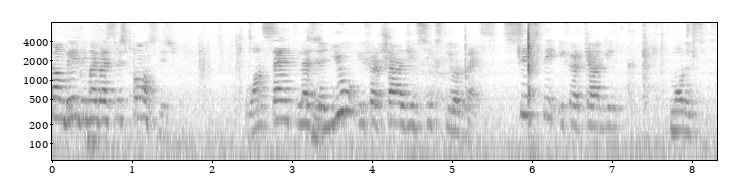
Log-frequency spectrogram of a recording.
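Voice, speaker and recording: The speech moves at a moderate pace with long, frequent pauses, and background noise is noticeable. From Italy. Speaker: economics lecturer. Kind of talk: lecture.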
